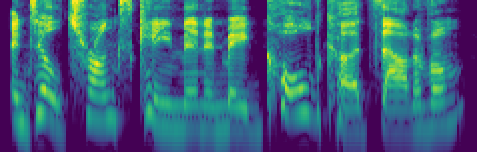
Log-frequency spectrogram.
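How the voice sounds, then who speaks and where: A woman's voice: medium pitch, lively intonation, normal speed, fairly bright tone, no room sound, clean studio sound, lightly acted. A woman voicing a sardonic, clever, outspoken woman in an English anime game, wry and casual in manner. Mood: sceptical.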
